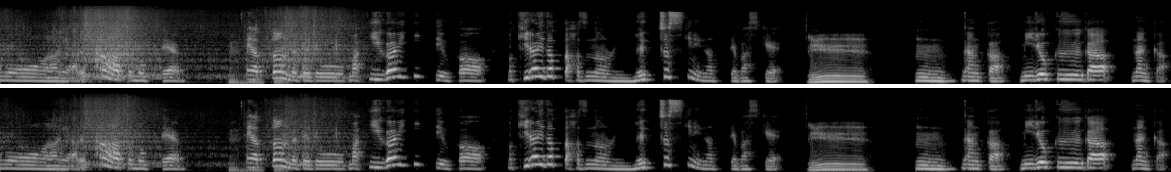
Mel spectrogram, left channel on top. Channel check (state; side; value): normal; both; correlation 0.86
